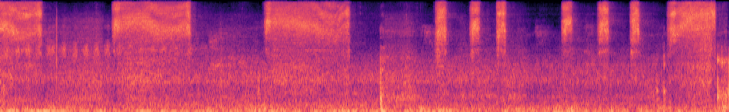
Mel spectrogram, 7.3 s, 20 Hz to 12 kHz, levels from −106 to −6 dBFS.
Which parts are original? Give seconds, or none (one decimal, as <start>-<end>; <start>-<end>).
0.5-4.9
